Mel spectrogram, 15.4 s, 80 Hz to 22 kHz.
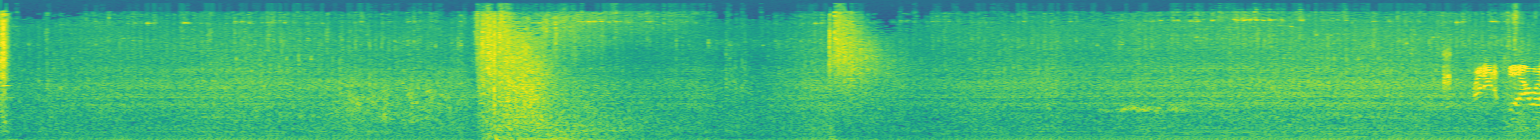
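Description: Two heavy booming shots from an M26 Pershing tank cannon in a video game, a few seconds apart, each a loud blast that rolls off slowly, over steady engine rumble, with game voice lines around them.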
